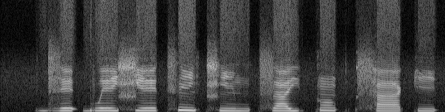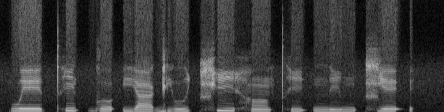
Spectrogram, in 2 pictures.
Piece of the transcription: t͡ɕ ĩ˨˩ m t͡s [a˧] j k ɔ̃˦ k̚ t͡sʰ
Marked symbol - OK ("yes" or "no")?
yes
